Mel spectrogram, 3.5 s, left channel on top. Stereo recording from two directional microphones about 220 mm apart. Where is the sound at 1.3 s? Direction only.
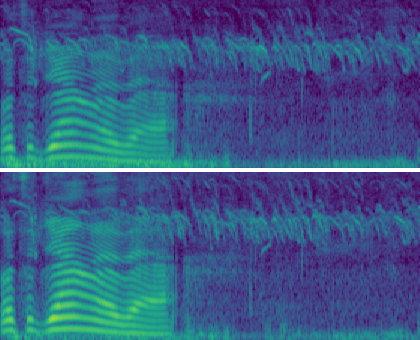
10° right (ahead or behind).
